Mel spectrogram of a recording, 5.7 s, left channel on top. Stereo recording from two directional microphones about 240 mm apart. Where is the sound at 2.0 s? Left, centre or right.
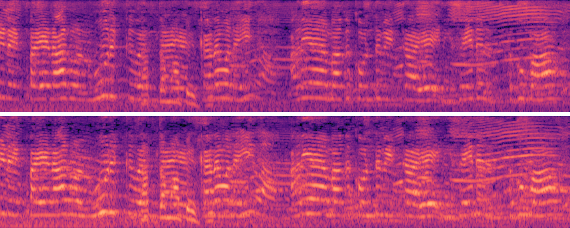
Left.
